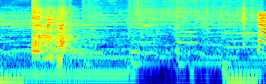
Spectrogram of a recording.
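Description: Background music, with a glass-and-metal pot lid clinking against a cooking pot about a quarter second in.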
